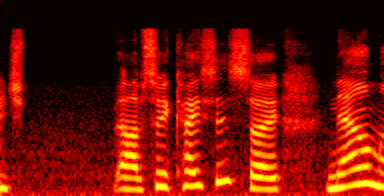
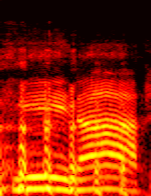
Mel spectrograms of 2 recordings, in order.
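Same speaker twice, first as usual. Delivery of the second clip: hammed-up ocker Australian accent; exaggerated broad Australian; broad Aussie; 3 dB louder than usual. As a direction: put on a broad Aussie twang. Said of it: "talking like this".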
